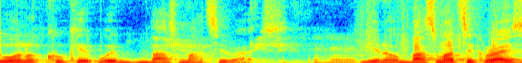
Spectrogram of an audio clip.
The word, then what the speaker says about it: basmati: to cook it with basmati rice you know basmatic rice is everything you keep saying it wrong it's not basmatic it's like you're saying the rice is asthmatic no that's it it's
